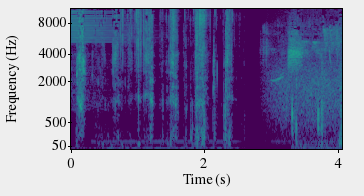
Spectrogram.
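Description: Cartoon crunching and chewing sound effect as a character bites into a coin: a quick run of crunchy bites for about two and a half seconds that stops abruptly, followed by a few fainter clicks and a short high note.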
